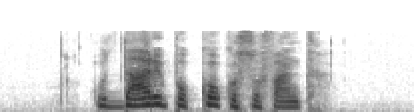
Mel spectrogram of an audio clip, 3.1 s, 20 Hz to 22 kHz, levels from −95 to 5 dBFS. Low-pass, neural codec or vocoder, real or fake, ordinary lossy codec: 19.8 kHz; none; real; AAC, 24 kbps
